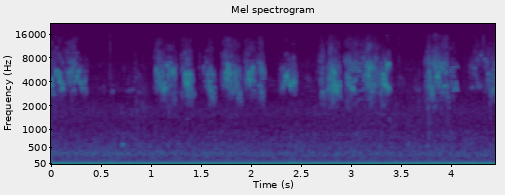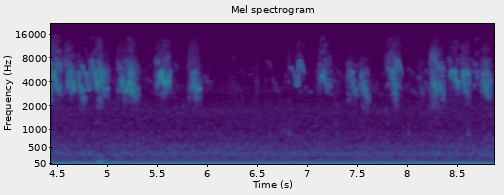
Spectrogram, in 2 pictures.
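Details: A flock of Eurasian tree sparrows in a snowy garden at a feeder in Recke, Germany, on 7 February 2021, keeps up a busy, overlapping chatter of short, bright chirps over a steady low hum.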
